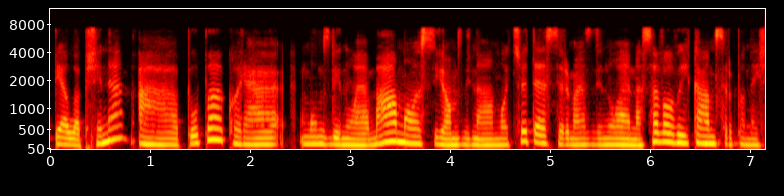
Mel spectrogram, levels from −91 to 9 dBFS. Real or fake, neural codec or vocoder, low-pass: fake; codec, 16 kHz, 2 kbps, X-Codec, HuBERT features, trained on general audio; 7.2 kHz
